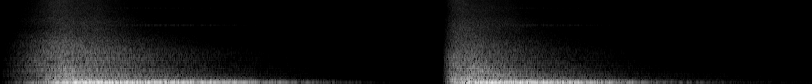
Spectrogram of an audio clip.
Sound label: whoosh airwave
